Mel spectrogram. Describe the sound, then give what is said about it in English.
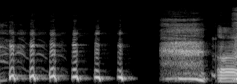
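A quick run of six rhythmic, voiced laughing bursts, then a pause and a sharp, breathy gasp of surprise, ending in a strained, voiced exhale. “I gasped because my name was also supposed to be Nicholas.”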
